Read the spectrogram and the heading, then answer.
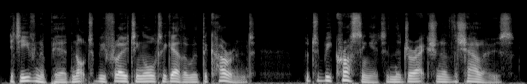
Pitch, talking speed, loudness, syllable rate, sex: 125 Hz, 250 wpm, -19 LUFS, 7.5 syllables/s, male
